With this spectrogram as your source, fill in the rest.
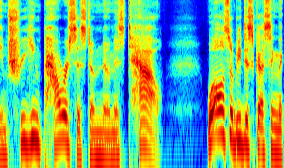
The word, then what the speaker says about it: Tao: power system known as Tao. We'll also be discussing the concept of Tandon, an essential aspect of this power system. Tao, pronounced Dao, is drawn from Chinese philosophy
